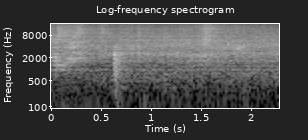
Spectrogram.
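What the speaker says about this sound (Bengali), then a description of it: "তো ভালো করে আমি কষিয়ে নিচ্ছি মশলাগুলো," Ground spices with cumin paste fry in a pan as a spoon stirs them, making a soft, steady sizzle with one brief scrape of the utensil, heard close and fairly quiet.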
